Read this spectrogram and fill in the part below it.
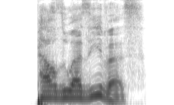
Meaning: strong/mixed nominative/accusative neuter singular of persuasiv
- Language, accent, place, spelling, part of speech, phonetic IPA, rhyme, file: German, Germany, Berlin, persuasives, adjective, [pɛʁzu̯aˈziːvəs], -iːvəs, De-persuasives.ogg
